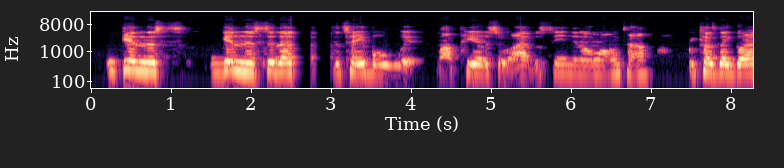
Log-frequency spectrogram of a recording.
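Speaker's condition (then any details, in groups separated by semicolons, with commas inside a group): Cerebral palsy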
